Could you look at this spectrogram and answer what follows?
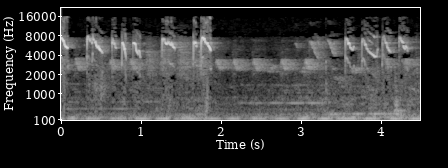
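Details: Male Buxton's white-eye singing vigorously in ngalas style, beak open: rapid strings of high, sharp downslurred whistles, a softer warbling pause, then another fast burst, over a faint low hum.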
